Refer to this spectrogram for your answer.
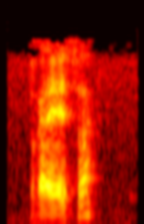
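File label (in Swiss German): "brassa", Alsatian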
